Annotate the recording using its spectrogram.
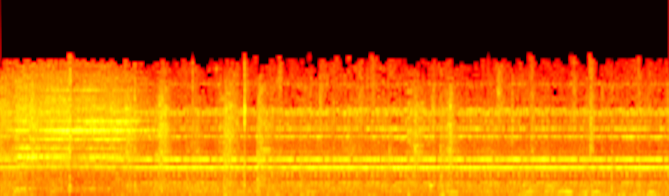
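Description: Train wheels clatter and screech on the rails.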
